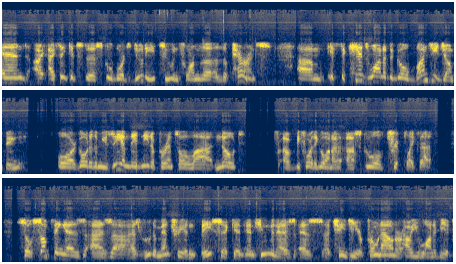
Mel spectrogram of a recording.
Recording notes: takes to the phones to hear your thoughts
